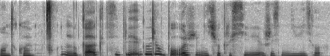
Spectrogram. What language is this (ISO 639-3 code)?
rus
